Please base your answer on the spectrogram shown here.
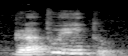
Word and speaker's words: gratuito: a pronúncia correta é gratuito assim como circuito intuito e fortuito o acento não existe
